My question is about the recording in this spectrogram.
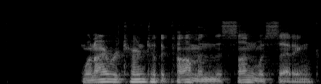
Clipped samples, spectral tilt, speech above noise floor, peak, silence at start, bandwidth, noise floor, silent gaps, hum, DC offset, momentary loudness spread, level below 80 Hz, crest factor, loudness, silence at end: under 0.1%; -6.5 dB/octave; 49 dB; -16 dBFS; 0.8 s; 8.2 kHz; -81 dBFS; none; none; under 0.1%; 5 LU; -60 dBFS; 18 dB; -33 LUFS; 0.1 s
